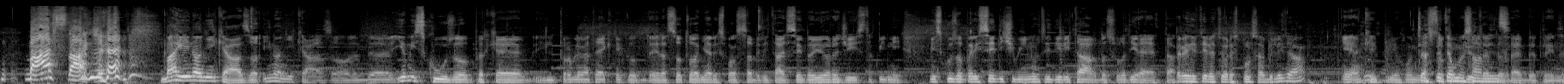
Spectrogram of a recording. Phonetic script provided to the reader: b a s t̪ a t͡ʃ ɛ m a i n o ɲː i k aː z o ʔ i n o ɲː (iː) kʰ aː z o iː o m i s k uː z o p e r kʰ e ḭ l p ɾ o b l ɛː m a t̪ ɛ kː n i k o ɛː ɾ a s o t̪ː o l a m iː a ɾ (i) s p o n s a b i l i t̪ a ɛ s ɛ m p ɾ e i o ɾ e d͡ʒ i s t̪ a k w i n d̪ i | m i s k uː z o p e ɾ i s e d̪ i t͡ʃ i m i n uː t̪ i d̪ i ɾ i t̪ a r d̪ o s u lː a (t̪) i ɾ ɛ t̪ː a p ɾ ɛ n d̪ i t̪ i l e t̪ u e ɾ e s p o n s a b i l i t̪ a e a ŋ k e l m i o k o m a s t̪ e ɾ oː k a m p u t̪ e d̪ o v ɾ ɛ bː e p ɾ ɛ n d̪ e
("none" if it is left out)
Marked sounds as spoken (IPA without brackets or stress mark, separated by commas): i, e, d̪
